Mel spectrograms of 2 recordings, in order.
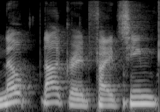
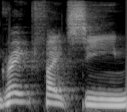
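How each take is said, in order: First: Flat "Nope, not great fight scene" taking the praise back; deadpan retraction of the earlier praise; dry self-correction. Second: Said in the usual way. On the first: Shown as a demonstration. Vlogger correcting her own praise of the fight, deadpan.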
